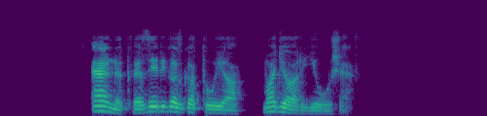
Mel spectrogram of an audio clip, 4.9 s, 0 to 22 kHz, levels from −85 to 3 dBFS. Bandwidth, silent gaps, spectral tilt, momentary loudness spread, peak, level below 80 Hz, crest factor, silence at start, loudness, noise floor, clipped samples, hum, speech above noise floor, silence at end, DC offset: 7.8 kHz; 2.50-2.61 s; -6 dB/octave; 12 LU; -10 dBFS; -76 dBFS; 22 dB; 0.9 s; -30 LUFS; under -90 dBFS; under 0.1%; none; over 60 dB; 1.35 s; under 0.1%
